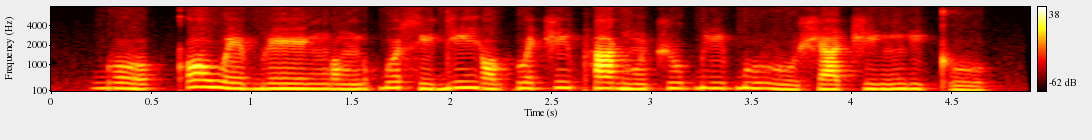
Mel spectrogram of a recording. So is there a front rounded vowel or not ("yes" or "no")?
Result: no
